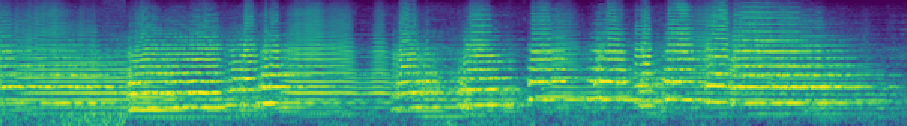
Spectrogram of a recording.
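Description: Brass band of trumpets and trombones playing a tune, several horns together on short held notes that change every half second or so.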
